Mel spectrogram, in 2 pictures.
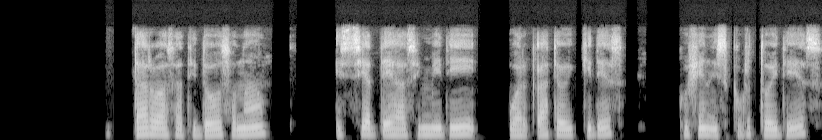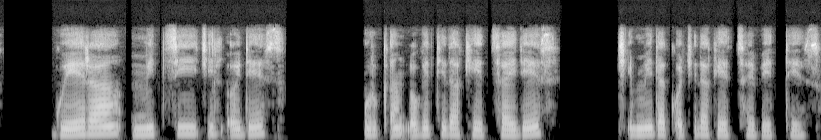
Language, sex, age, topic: Gamo, male, 18-24, government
